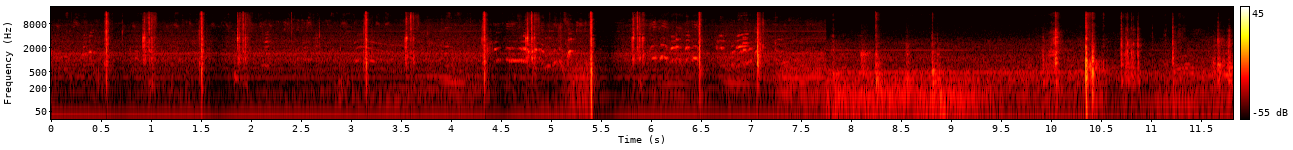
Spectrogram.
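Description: Sharp irregular clicks and taps, a dozen or more, from a soldering iron and a TV power-supply circuit board being handled while a MOSFET is desoldered. The clicks pause for a couple of seconds and then come again in a last cluster near the end.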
